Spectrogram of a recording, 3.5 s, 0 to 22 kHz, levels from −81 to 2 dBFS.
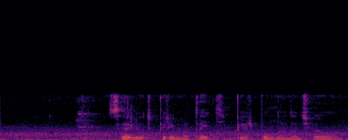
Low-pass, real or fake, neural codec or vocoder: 7.2 kHz; real; none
